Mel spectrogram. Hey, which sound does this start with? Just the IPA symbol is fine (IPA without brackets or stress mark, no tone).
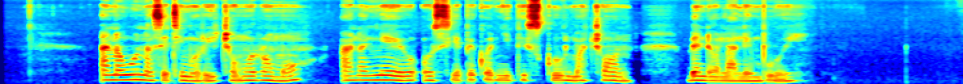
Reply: a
